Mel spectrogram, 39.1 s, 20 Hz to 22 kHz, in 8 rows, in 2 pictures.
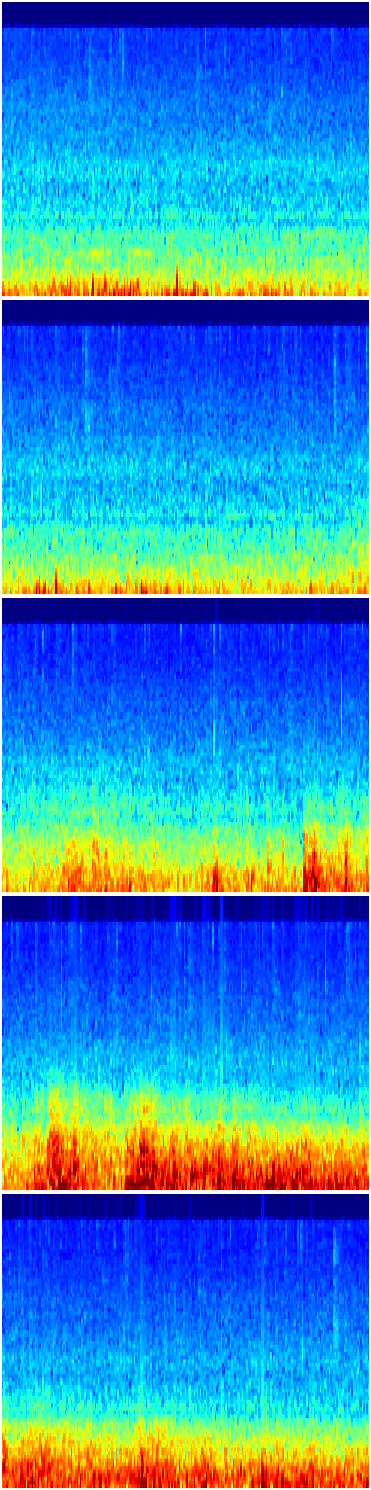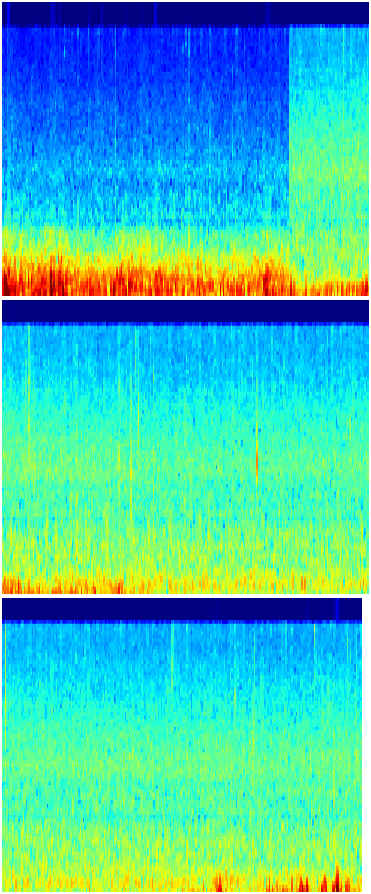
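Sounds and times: thunder crack and rumble: 0:09.6 - 0:31.2
rain hissing: 0:22.3 - 0:39.0.

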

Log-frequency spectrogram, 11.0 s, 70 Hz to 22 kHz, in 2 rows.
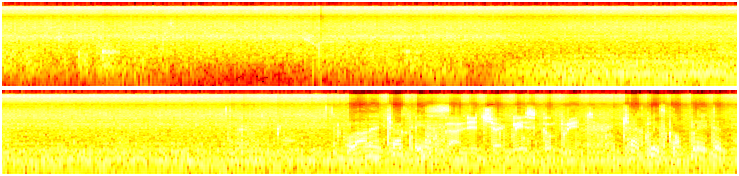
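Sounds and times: aircraft cockpit air and engine noise: 0:02.2 - 0:11.0.

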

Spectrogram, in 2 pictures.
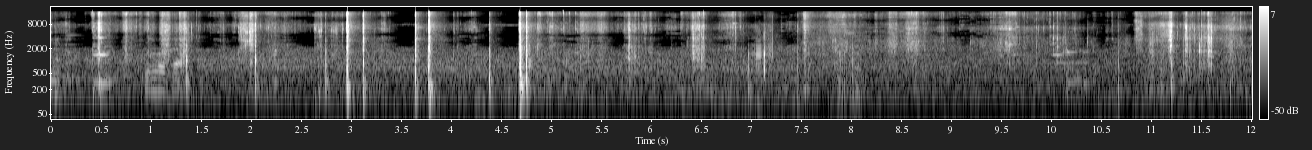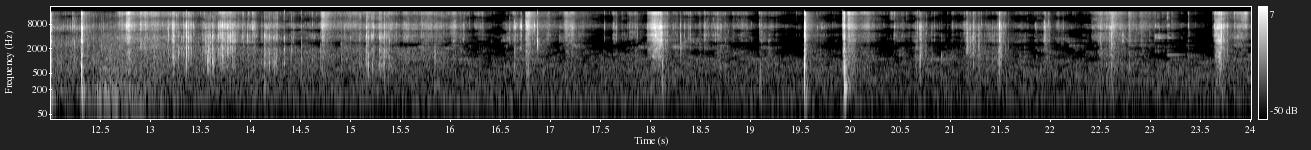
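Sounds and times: bamboo sheaths tearing: 0:10.9 - 0:16.0.

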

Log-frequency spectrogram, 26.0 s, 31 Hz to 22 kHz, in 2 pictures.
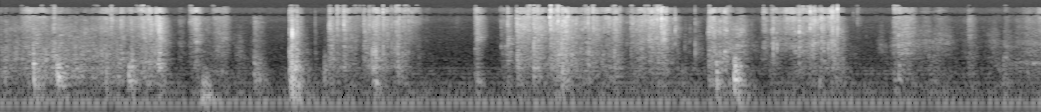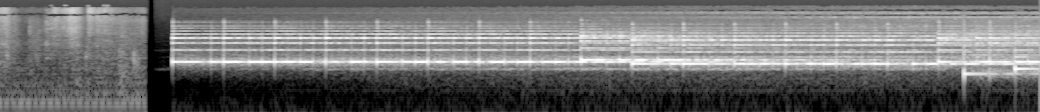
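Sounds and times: plastic bags crinkling: 0:04.1 - 0:05.3, 0:06.2 - 0:10.7.

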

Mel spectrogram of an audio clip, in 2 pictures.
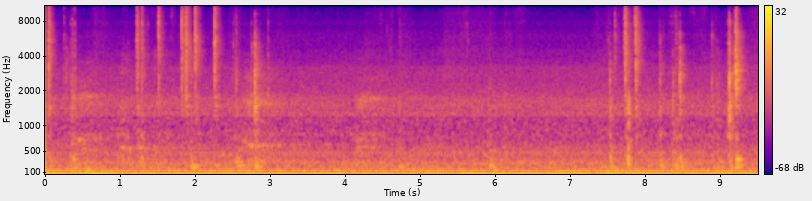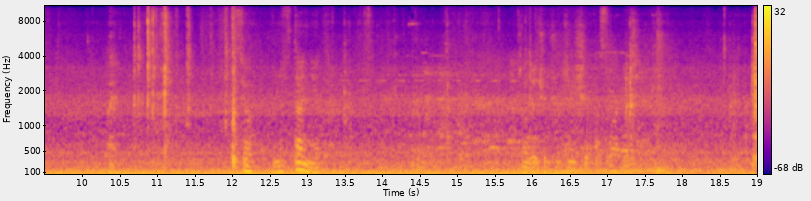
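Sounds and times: steady low hum: 0:00.0 - 0:19.0
metallic clicks and knocks: 0:07.5 - 0:09.4.

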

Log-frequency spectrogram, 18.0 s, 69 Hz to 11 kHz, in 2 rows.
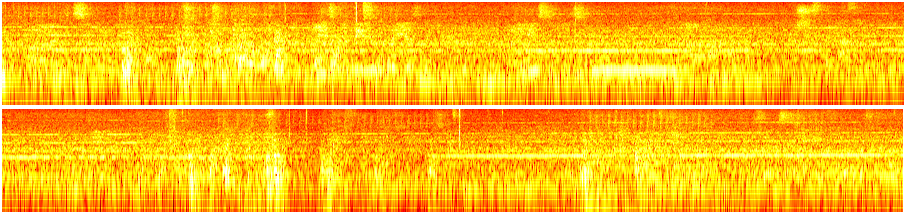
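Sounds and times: wheels clunking over points: 0:00.0 - 0:03.8
tram rolling on track: 0:00.0 - 0:18.0.

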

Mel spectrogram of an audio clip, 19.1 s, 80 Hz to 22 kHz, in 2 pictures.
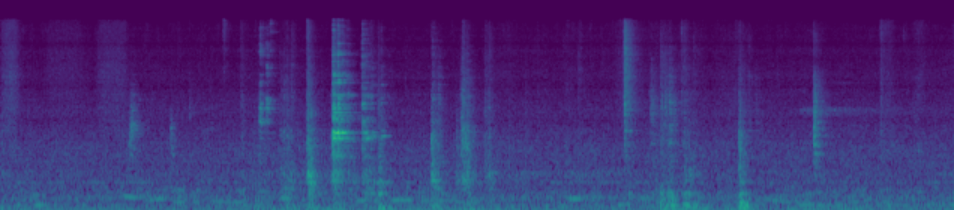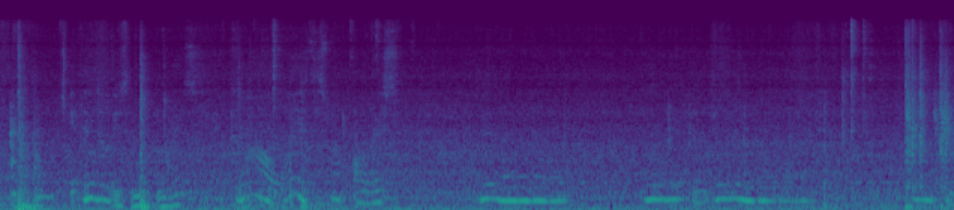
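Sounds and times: dishes and pans clinking: 0:02.5 - 0:04.9.

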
